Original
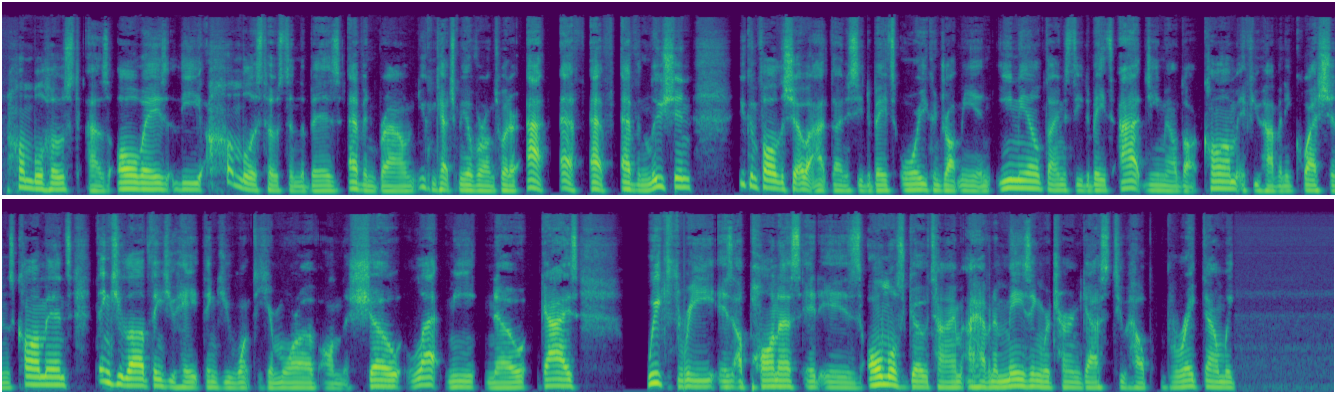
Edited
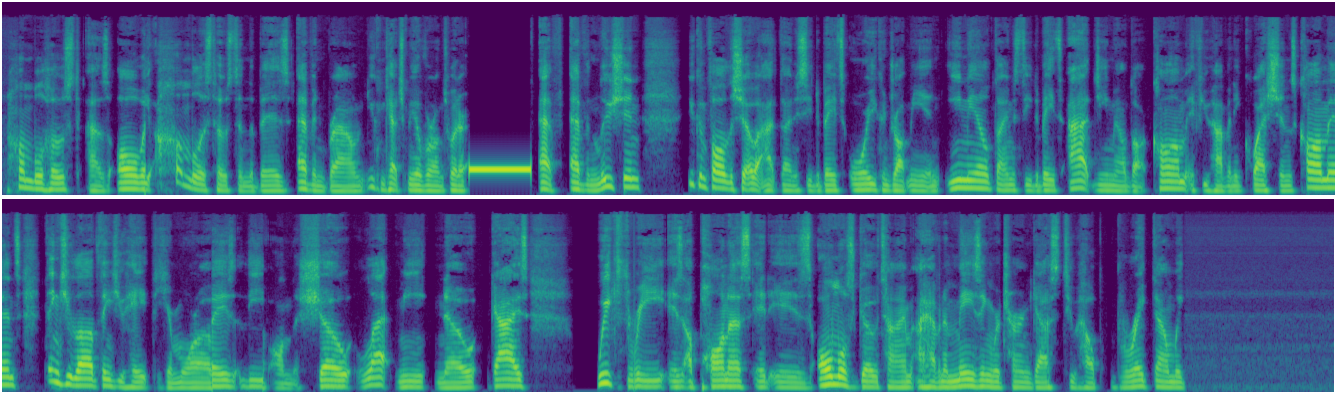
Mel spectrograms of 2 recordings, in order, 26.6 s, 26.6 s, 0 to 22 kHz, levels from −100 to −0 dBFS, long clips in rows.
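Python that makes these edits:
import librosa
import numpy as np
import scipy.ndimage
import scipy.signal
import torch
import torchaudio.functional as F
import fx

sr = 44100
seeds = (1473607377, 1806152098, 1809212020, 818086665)

y = fx.edit(x, sr, fx.move(start_s=1.43, length_s=0.51, to_s=16.44),
    fx.bleep(start_s=5.18, length_s=0.62, hz=537.0, db=-8.5),
    fx.cut(start_s=15.37, length_s=0.5), tone=tone)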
